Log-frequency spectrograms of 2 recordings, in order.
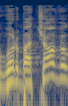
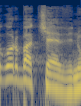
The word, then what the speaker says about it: Gorbachev: Gorbachev ou Gorbachev? No caso, as duas pronúncias são aceitas.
